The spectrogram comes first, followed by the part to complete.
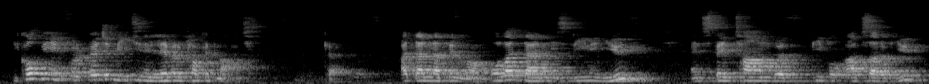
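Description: A South African man in his thirties preaching an informal sermon, conversational and emphatic, repeating phrases for effect as he tells personal stories. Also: a little high. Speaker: pastor preaching to a congregation. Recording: very echoey room, live sermon.

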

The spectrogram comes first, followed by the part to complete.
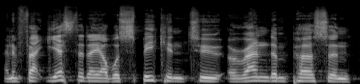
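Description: A man's voice: fairly high pitch, steady tone, normal speed, pushed and bright. A man from England preaching a sermon, addressing the congregation directly in a declamatory way and calling on them to respond. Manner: declamatory, calls on congregation to repeat. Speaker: visiting preacher.

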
